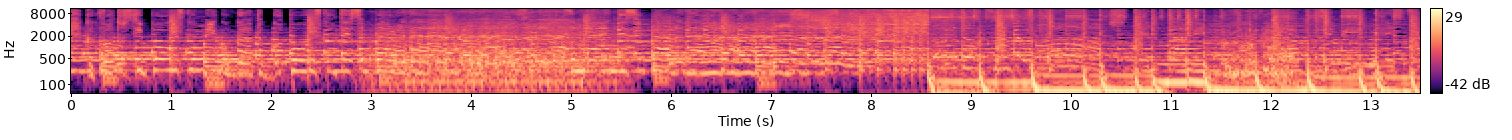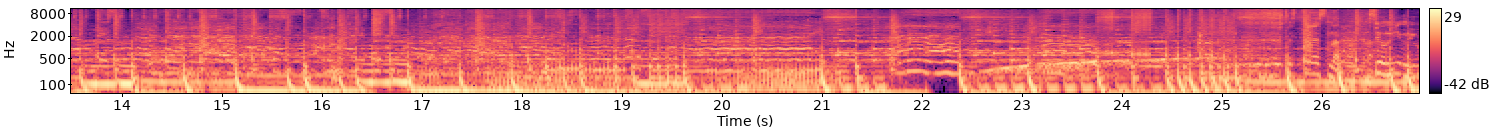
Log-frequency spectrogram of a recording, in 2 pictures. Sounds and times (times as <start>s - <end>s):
Hip hop music: 0.0s - 26.9s
Rhythm and blues: 0.0s - 26.9s.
